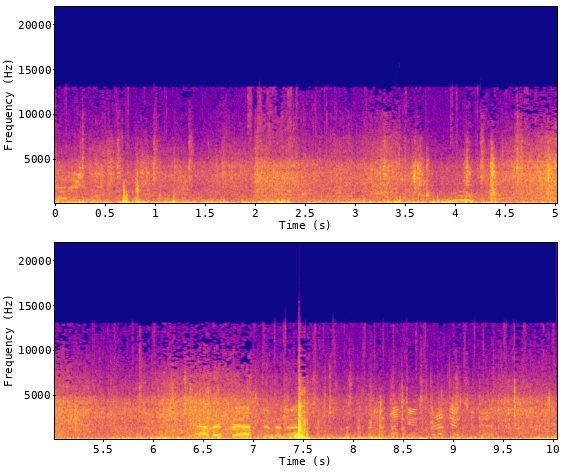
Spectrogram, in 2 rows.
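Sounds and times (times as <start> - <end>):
water rushing along boat hull: 0.0 - 10.0
wind buffeting microphone: 0.0 - 10.0.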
